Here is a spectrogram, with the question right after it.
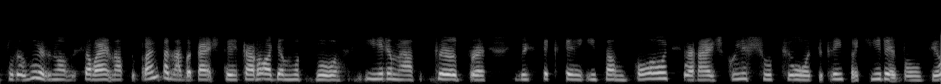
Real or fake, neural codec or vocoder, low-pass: fake; codec, 16 kHz, 0.5 kbps, FreqCodec, larger model; 3.6 kHz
